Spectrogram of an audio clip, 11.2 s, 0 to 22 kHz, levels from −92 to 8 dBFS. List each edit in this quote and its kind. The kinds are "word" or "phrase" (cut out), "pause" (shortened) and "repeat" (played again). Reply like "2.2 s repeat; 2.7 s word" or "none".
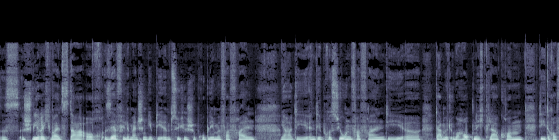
5.6 s word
